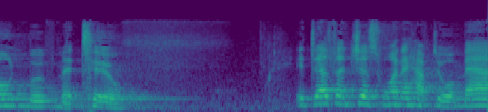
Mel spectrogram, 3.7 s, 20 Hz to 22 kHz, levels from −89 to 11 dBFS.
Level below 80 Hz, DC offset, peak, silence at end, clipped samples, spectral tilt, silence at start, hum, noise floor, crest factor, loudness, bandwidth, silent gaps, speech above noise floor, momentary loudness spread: -66 dBFS; under 0.1%; -10 dBFS; 0 s; under 0.1%; -3 dB/octave; 0 s; none; -60 dBFS; 22 dB; -31 LUFS; 11.5 kHz; none; 30 dB; 17 LU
